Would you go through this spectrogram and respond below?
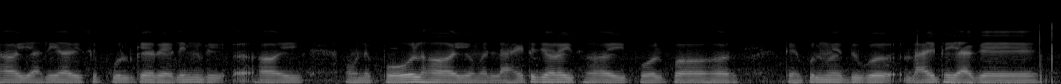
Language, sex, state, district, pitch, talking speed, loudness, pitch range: Maithili, male, Bihar, Muzaffarpur, 100 Hz, 80 wpm, -38 LUFS, 100-105 Hz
